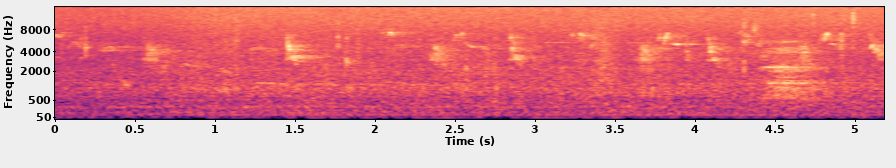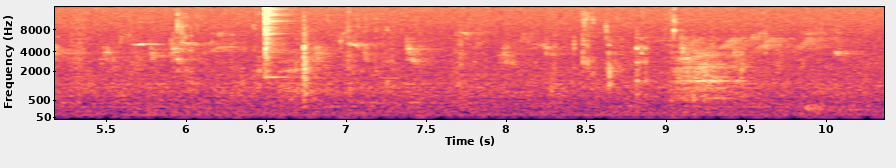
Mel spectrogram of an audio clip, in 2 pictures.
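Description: Quiet chewing and mouth sounds of someone eating strips of raw soy-marinated salmon, with a few light clicks of chopsticks on the tray.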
